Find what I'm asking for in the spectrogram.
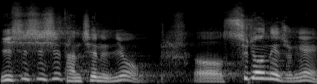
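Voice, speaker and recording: There is audible room echo as a man talks at a very slow pace. His pitch swings very widely. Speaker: pastor. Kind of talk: sermon. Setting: church. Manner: call-and-response, raising voice; hesitant fillers.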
